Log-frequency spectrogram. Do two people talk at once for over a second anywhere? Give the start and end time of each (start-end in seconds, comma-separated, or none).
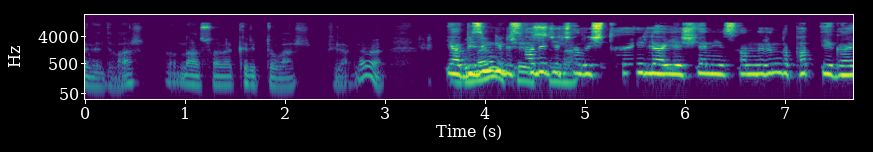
3.6-5.0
